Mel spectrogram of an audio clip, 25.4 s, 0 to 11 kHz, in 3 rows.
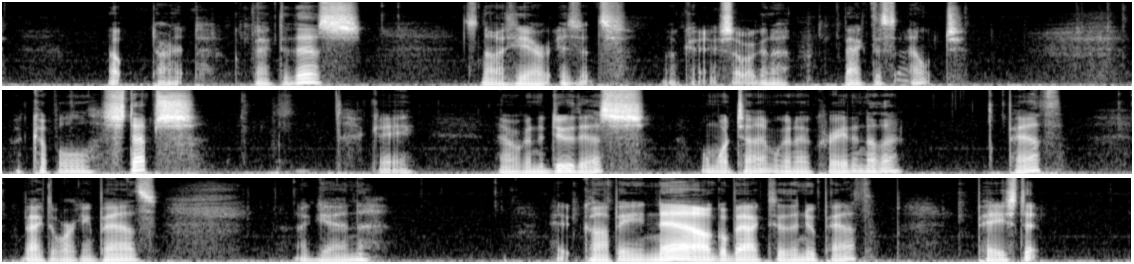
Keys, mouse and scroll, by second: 0.4 ctrl+z, 1.4 click, 4.6 ctrl+z, 6.8 ctrl+z, 7.4 ctrl+z, 8.1 ctrl+z, 14.4 click, 17.6-19.1 ctrl+drag, 19.8 ctrl+c, 21.5 click, 22.7 ctrl+v, 25.3 click.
